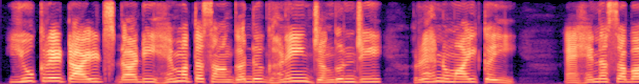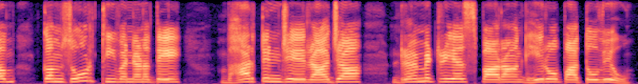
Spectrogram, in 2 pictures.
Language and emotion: Sindhi, neutral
